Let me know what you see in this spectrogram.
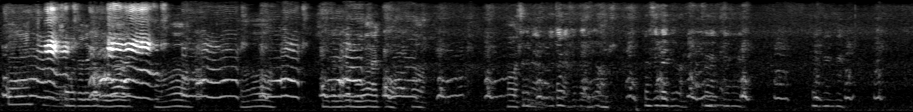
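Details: Newborn baby (born by caesarean section) on its first night home: repeated strong, high-pitched crying in bursts with adults soothing in the background, a normal newborn cry.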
